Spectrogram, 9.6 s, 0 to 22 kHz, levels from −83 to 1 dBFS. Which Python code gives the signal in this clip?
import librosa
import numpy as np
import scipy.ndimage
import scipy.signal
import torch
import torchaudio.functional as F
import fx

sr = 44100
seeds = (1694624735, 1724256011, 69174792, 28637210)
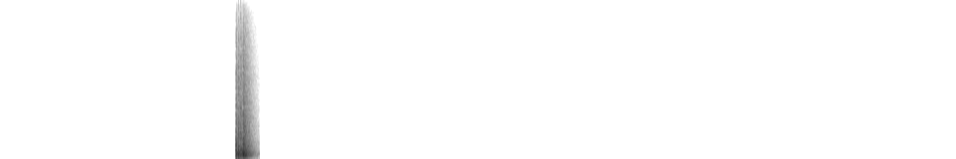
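

y = fx.drum_clap(sr, seeds[0], length_s=0.23, bursts=4, spacing_ms=22, hz=790.0, decay_s=0.26)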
